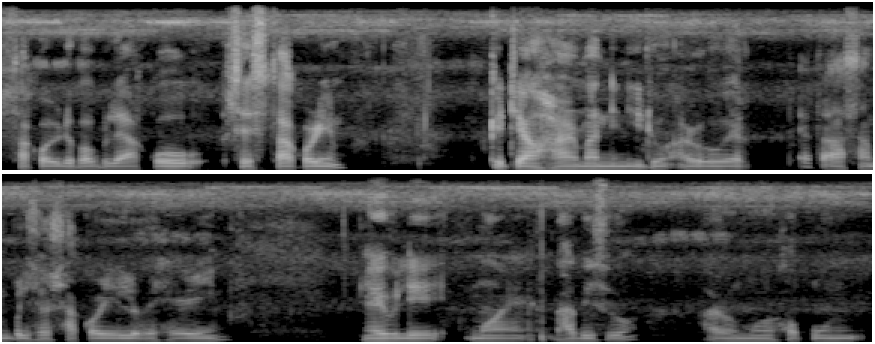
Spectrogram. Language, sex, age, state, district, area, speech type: Assamese, male, 18-30, Assam, Lakhimpur, rural, spontaneous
